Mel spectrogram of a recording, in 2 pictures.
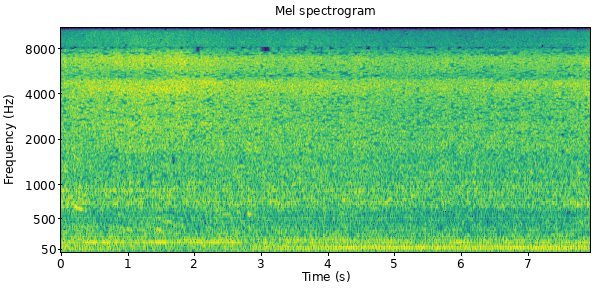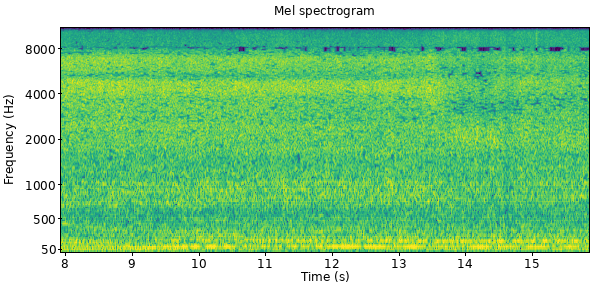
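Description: Engines of a Thames Clipper river catamaran droning steadily under way, over a loud rush of water churned by the boat. The engine note rises slightly about halfway through.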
